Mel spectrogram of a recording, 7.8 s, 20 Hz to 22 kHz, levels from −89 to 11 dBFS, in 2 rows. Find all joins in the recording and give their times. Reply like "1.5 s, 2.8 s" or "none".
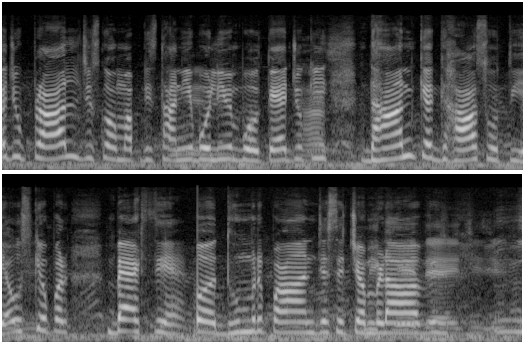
5.4 s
